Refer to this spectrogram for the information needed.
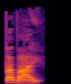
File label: Bubye Child, Goodbyes, child, girl; Greetings And Goodbye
